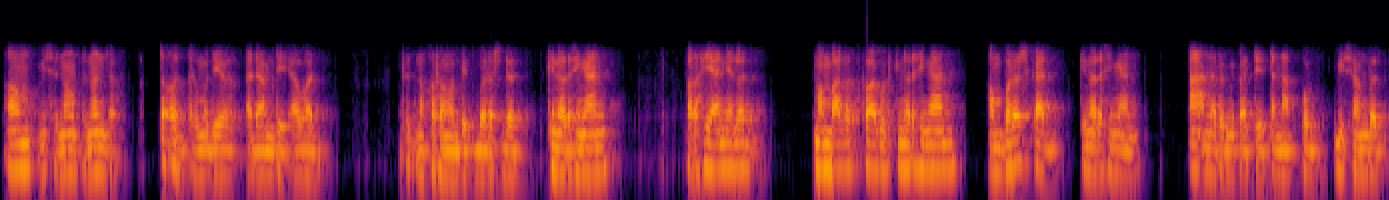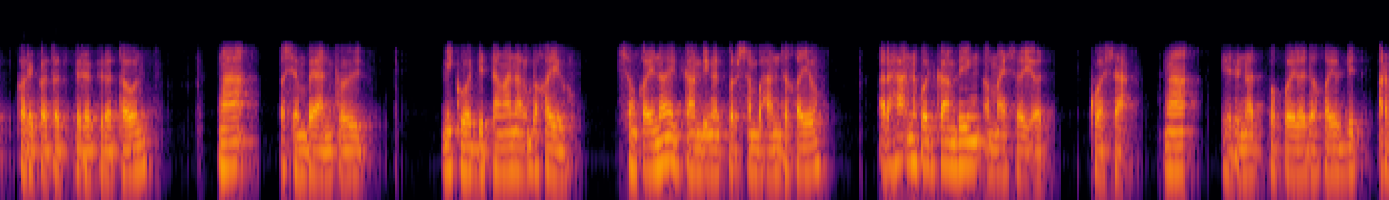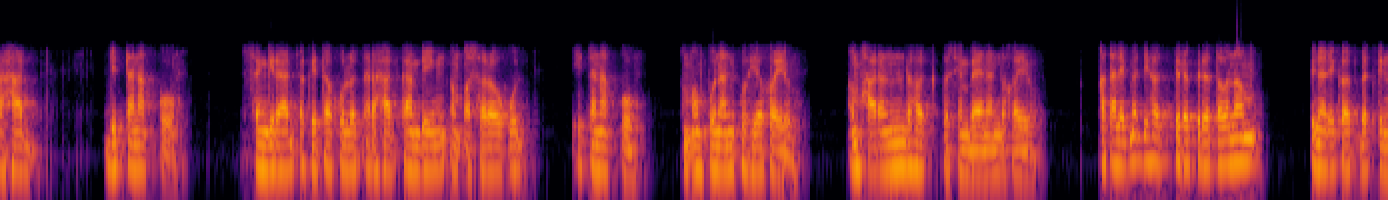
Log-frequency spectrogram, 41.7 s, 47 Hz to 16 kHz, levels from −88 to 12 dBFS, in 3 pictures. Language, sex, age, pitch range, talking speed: Malay, male, 20-39, 110-125 Hz, 130 wpm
